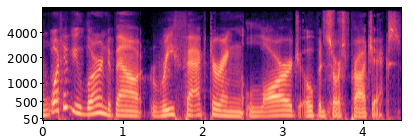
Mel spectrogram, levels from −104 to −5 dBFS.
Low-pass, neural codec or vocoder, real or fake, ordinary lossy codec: 7.2 kHz; none; real; AAC, 32 kbps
